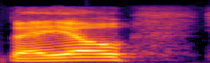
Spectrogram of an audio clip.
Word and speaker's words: Bello: his last name is spelled Bello, but it's actually pronounced Bayo.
